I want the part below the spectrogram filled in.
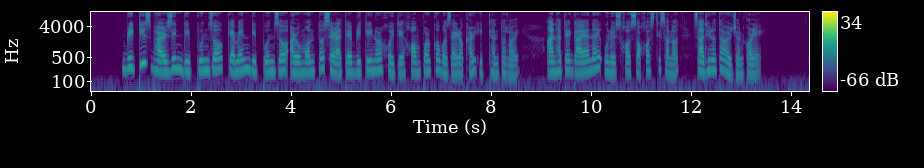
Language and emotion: Assamese, neutral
